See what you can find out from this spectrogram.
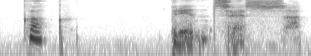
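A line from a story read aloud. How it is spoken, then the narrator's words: Barely audible. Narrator (Russian): закончила едва слышно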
